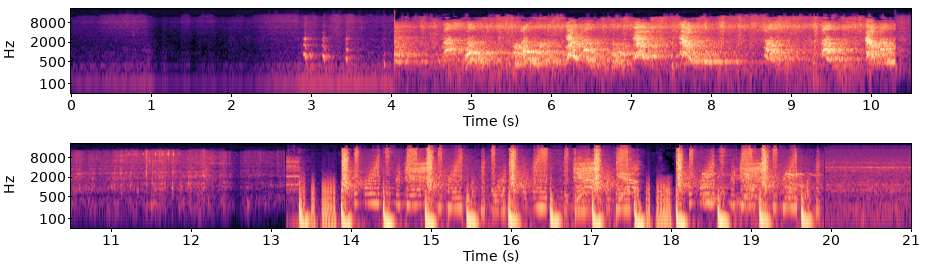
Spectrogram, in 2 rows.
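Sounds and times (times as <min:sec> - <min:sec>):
dog barking and yelping: 0:04.0 - 0:10.3
music with a strong beat: 0:13.2 - 0:19.9.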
